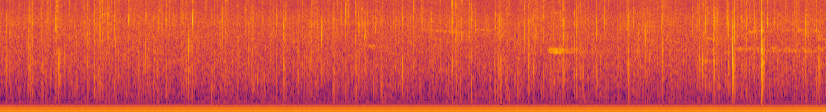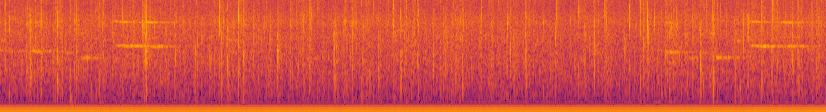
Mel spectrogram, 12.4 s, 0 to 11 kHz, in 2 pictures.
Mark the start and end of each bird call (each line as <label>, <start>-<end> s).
Iiwi (Drepanis coccinea), 4.0-4.2 s
Apapane (Himatione sanguinea), 5.4-6.6 s
Iiwi (Drepanis coccinea), 7.0-7.5 s
Iiwi (Drepanis coccinea), 11.1-12.3 s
